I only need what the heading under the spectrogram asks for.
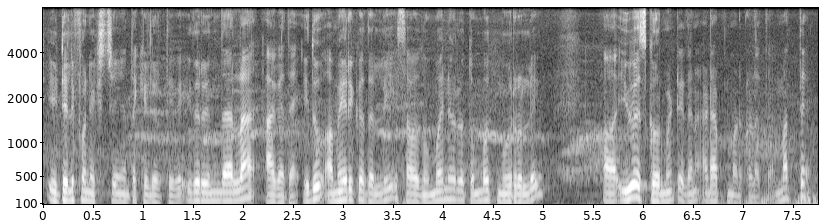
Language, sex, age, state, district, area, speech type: Kannada, male, 18-30, Karnataka, Shimoga, rural, spontaneous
